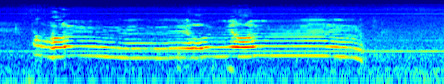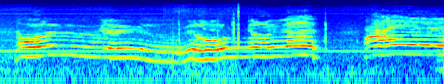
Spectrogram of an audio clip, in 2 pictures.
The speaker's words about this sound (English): That was a dog, right? No, that was a cat. Oh. Cats make weird sounds, man. Cats are weird.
